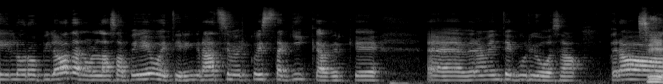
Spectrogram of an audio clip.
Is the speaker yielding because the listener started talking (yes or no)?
no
